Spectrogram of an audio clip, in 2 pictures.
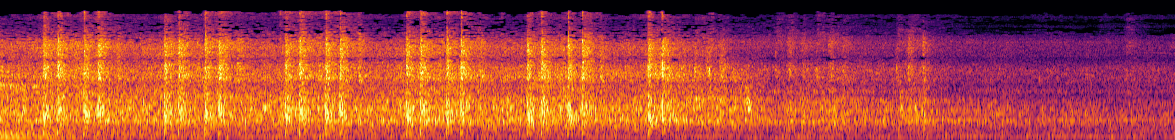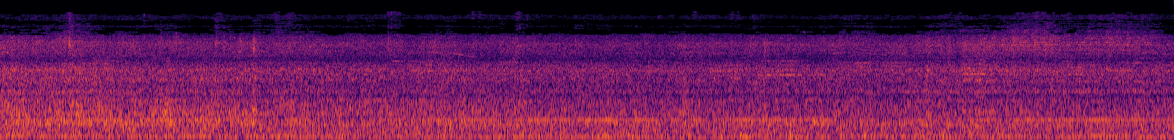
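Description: Passenger train running through a station, its wheels clacking rapidly over the rail joints. The clacking is loud for the first six seconds or so, then fades as the train draws away, leaving a steady low rumble and hum.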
